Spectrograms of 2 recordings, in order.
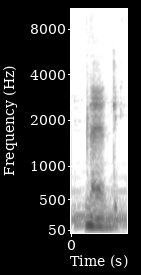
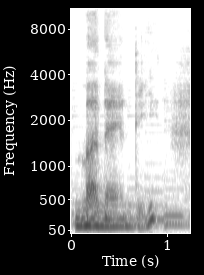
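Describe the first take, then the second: First: A faint M runs straight into the N. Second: A full vowel separates the M and the N. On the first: The speaker calls it right. "the M is almost silent. It just hints at itself at the beginning" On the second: The speaker calls it wrong. "it should not be pronounced Manandi"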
